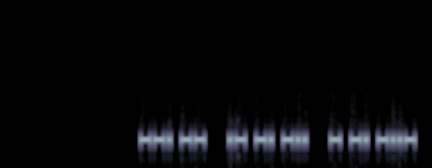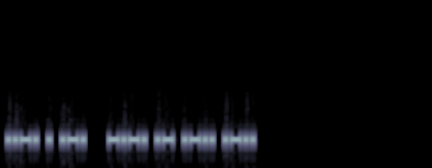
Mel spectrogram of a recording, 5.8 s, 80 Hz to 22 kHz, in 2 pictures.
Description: Morse code, heard as a keyed tone, about 53 wpm, 700 Hz. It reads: GM AND TNX FER CALL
